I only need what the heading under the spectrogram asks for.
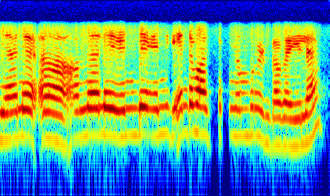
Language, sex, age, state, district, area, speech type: Malayalam, female, 30-45, Kerala, Idukki, rural, conversation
